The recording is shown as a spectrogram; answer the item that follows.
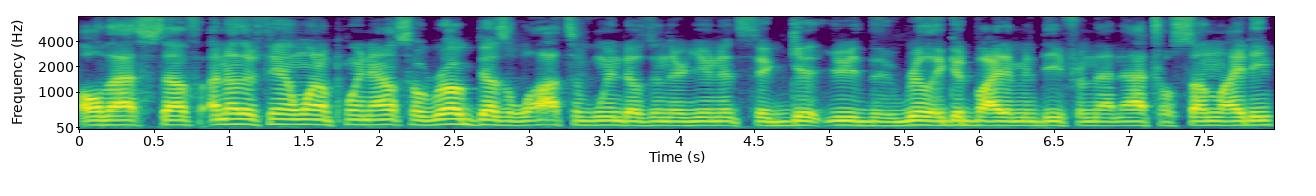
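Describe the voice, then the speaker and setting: An unremarkable speaking voice moves at a fairly quick pace in a very clean recording with a silent background. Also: man. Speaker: RV salesperson giving a tour. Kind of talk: product walkthrough tour. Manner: casual, upbeat.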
